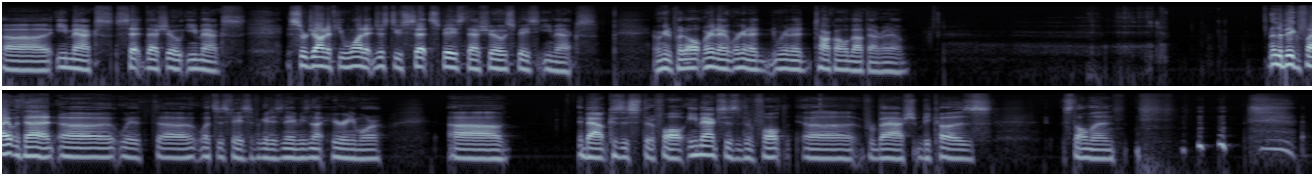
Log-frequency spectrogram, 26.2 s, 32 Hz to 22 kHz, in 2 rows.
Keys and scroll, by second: 21.2 BackSpace.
